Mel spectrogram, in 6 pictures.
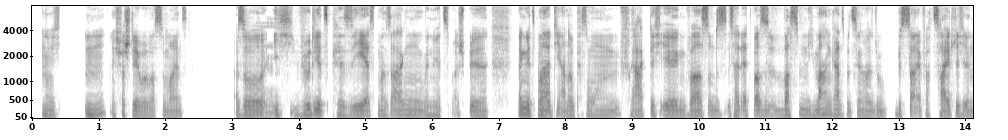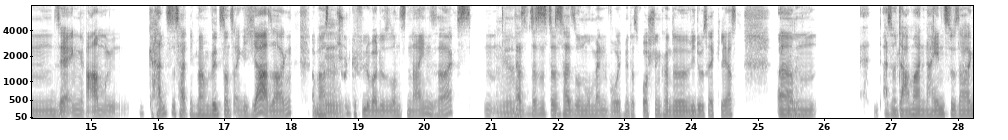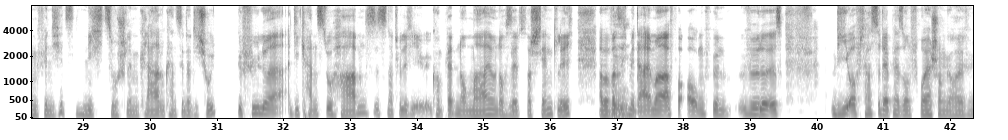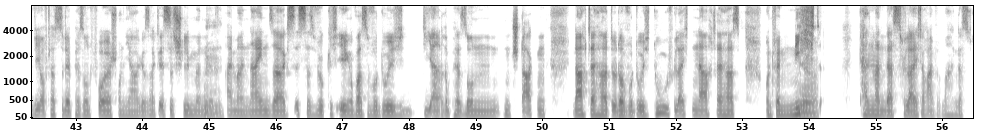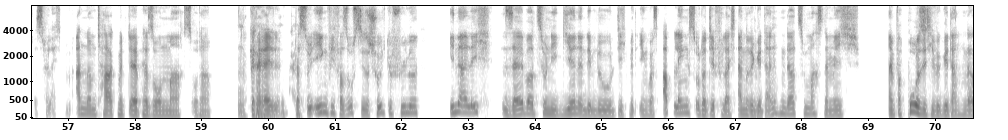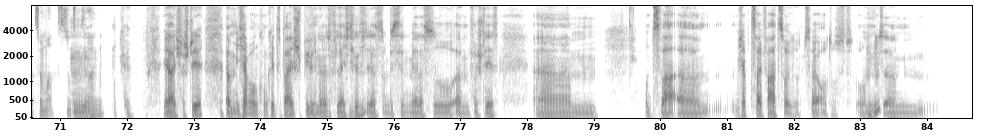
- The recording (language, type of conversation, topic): German, advice, Wie kann ich bei Freunden Grenzen setzen, ohne mich schuldig zu fühlen?
- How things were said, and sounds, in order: unintelligible speech; other background noise; stressed: "nicht"; stressed: "innerlich"; stressed: "positive"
